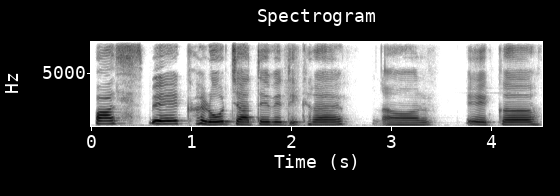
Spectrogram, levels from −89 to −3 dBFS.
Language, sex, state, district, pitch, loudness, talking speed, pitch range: Hindi, female, Bihar, Kaimur, 215 Hz, -16 LUFS, 135 wpm, 210-260 Hz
